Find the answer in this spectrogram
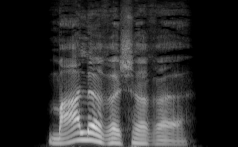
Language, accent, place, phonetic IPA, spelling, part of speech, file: German, Germany, Berlin, [ˈmaːləʁɪʃəʁə], malerischere, adjective, De-malerischere.ogg
- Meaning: inflection of malerisch: 1. strong/mixed nominative/accusative feminine singular comparative degree 2. strong nominative/accusative plural comparative degree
